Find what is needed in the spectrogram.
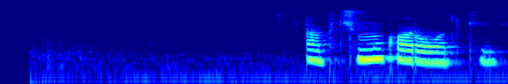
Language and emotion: Russian, neutral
